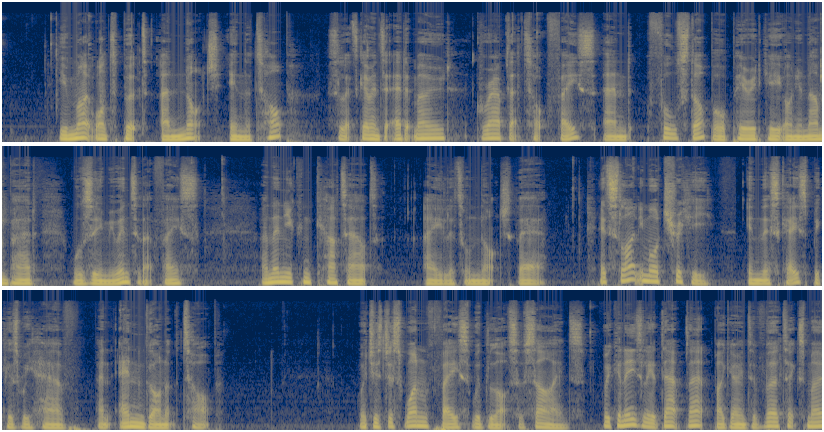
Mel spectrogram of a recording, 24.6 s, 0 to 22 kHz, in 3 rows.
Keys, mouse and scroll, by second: 1.1-3.5 scroll up 2, 3.5 scroll up 1, 3.6 Tab, 5.1 3, 5.3-8.2 drag, 8.2 KP_Decimal, 9.6-10.1 scroll down 2, 10.1-18.6 middle drag, 18.7 middle click, 24.1 1.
